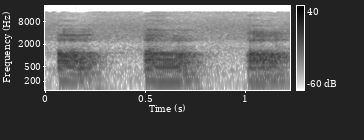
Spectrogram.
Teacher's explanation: cette fois-ci c'est guttural, mais très au fond de la gorge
